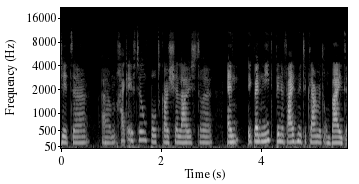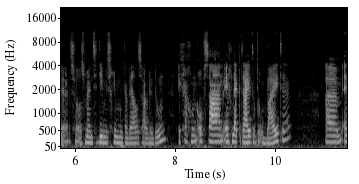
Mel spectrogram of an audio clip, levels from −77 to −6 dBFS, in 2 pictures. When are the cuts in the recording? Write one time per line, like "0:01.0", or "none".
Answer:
0:03.2
0:07.0
0:07.9
0:09.0
0:09.3
0:09.6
